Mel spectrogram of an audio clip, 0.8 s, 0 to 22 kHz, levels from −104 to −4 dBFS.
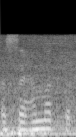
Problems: background sounds at intervals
